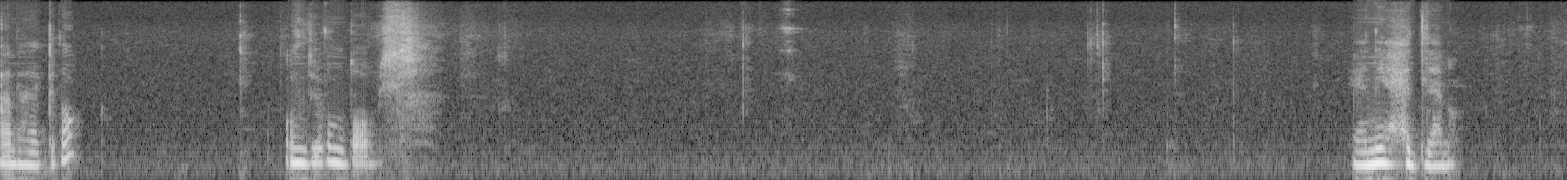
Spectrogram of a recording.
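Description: Satin fabric rustles and slides over paper as hands fold it.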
